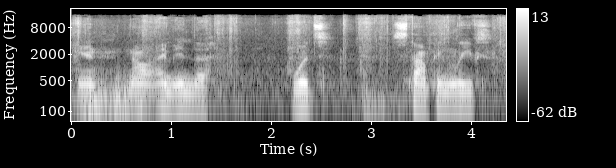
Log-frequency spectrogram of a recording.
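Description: Fairly slow pace, dry sound with no echo, and noticeable background noise. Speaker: cartoonist vlog host. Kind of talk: casual vlog chat.

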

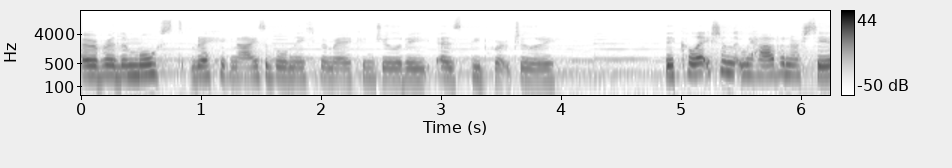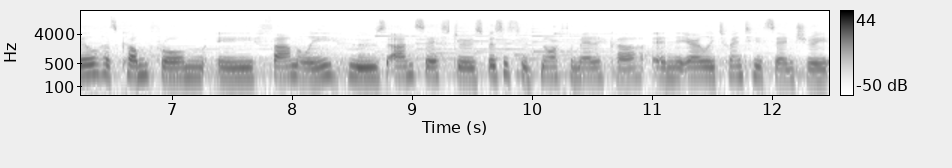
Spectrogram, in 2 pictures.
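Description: A woman talks at a fairly quick pace with ordinary pitch variation. Faint music plays in the background. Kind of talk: corporate presentation to camera about auction items. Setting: promotional video. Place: studio.

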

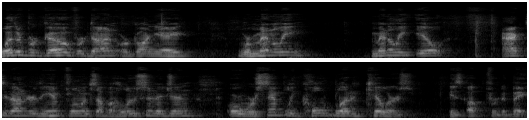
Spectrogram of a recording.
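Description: At a moderate pace and with ordinary pitch variation, a man talks with long, frequent pauses. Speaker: video host. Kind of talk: scripted informational narration. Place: home room. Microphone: phone near.

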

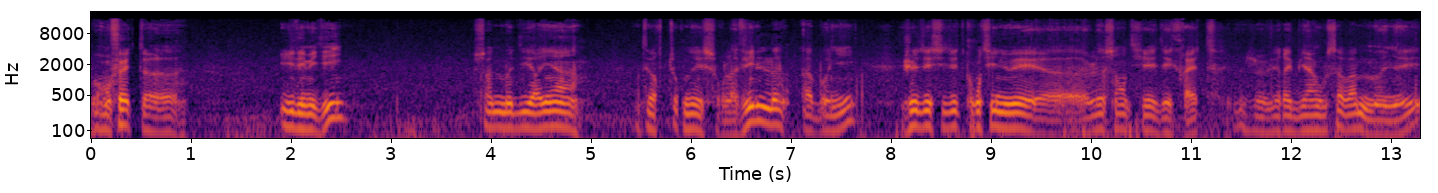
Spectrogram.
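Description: Over light background noise, the voice moves at a very slow pace with long, frequent pauses and a dry sound with no echo. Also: man, fairly low pitch for a man. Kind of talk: casual vlog narration. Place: forest. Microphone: phone near.

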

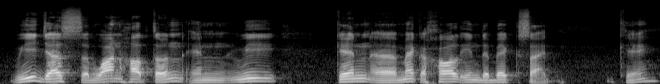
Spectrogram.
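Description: Delivered at a fairly slow pace with a non-native accent, the speech shows ordinary pitch variation. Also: man. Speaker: amateur radio hobbyist. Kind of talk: tutorial. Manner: halting. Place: workshop. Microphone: lapel.

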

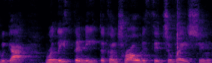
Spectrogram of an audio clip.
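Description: Over light background noise, a man talks in a high pitch. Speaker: tarot reader. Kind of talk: casual tarot reading talk to viewers. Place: home room. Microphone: phone near.

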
